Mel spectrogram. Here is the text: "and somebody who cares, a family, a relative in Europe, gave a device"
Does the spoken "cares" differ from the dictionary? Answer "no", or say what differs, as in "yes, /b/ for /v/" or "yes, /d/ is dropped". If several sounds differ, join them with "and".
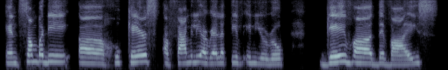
yes, /s/ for /z/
